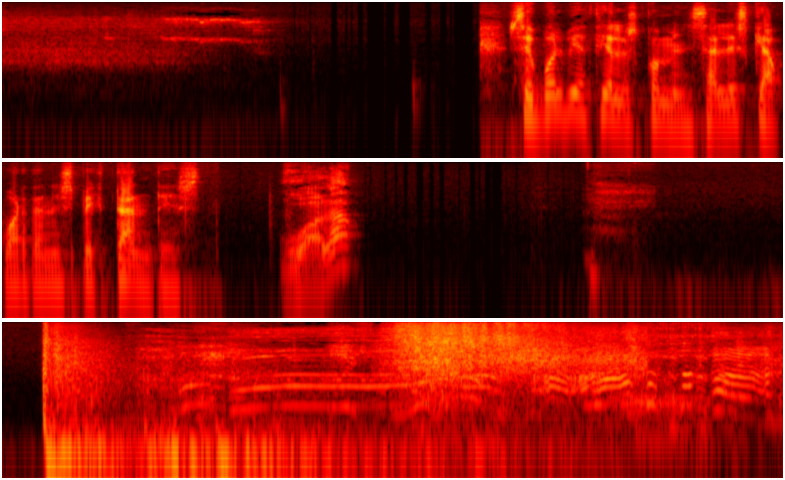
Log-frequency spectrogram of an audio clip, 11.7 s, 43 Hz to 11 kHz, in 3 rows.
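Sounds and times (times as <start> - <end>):
fireworks display whistles: 0.0 - 1.4, 8.2 - 11.1
speech: 2.6 - 5.8
fireworks display boom: 8.0 - 11.0
fireworks display crackling spray: 8.2 - 11.4
laughter: 10.4 - 11.7.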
